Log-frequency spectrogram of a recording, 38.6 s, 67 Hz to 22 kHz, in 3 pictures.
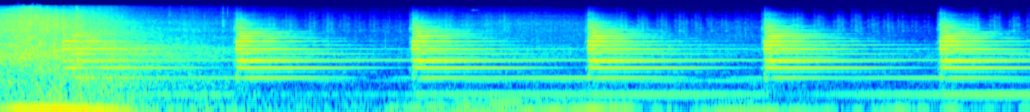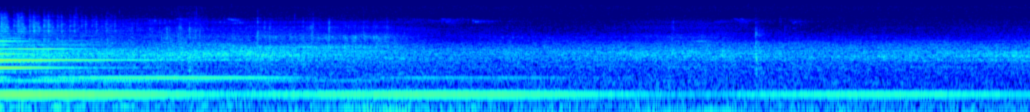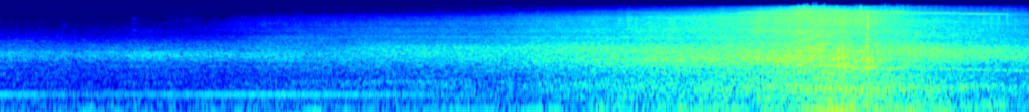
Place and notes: Christmas evening but no mass in the village. SD-702/Me-64 NOS.
Niévroz, France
